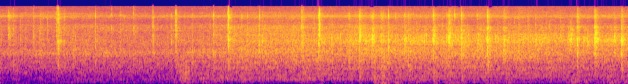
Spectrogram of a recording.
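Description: Hornby OO-gauge model GWR Castle Class locomotive running along the layout track: a steady whirring hiss with scattered sharp clicks, growing gradually louder as it comes closer.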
